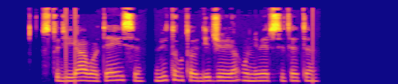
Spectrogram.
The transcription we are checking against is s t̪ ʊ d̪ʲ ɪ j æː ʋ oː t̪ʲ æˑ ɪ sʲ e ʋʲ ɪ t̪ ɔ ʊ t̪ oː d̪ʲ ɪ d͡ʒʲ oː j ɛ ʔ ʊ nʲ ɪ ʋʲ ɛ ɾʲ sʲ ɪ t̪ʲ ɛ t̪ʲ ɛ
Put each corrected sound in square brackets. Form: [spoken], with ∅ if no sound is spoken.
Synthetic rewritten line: s t̪ ʊ d̪ʲ ɪ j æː ʋ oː t̪ʲ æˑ ɪ sʲ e ʋʲ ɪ t̪ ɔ ʊ t̪ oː d̪ʲ ɪ d͡ʒʲ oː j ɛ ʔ ʊ nʲ ɪ ʋʲ ɛ ɾʲ sʲ ɪ t̪ʲ ɛ t̪ʲ ɛ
